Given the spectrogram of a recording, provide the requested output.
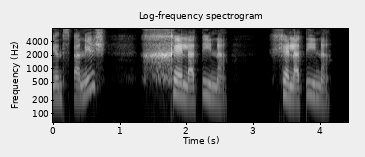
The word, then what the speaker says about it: gelatina: Jelly in English, we say in Spanish, gelatina. Gelatina. Gelatina. Okay? It's not a G sound anymore, it's a H sound.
